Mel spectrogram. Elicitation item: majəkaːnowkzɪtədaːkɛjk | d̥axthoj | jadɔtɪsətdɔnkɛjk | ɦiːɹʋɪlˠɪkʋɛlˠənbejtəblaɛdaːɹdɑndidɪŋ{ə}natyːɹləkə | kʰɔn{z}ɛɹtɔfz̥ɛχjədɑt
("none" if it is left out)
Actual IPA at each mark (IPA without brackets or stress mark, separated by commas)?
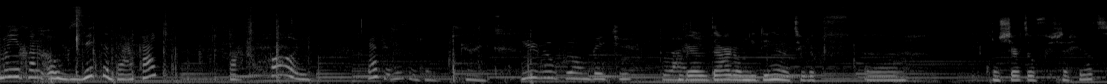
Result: ə, s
